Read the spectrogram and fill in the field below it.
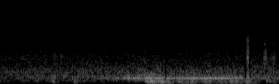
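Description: Steady low drone of a Maruti Eeco van's engine heard from inside the cabin while driving, a constant faint hum with a few light knocks near the end and no voices.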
